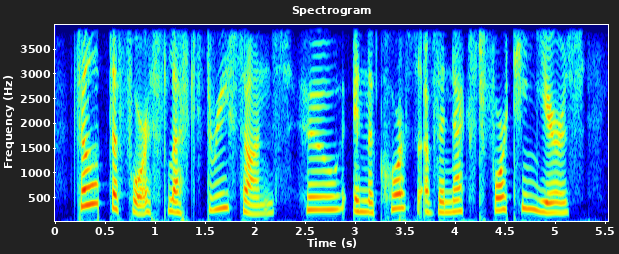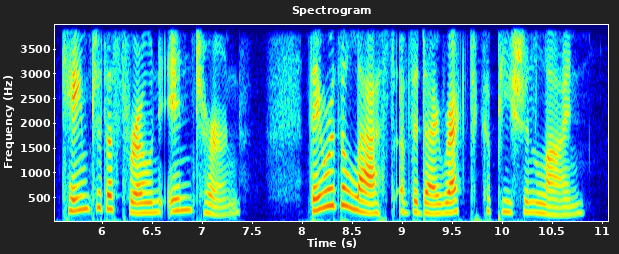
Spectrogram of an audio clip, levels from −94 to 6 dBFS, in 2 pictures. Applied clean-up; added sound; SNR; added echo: neural separator model SepFormer WHAM!.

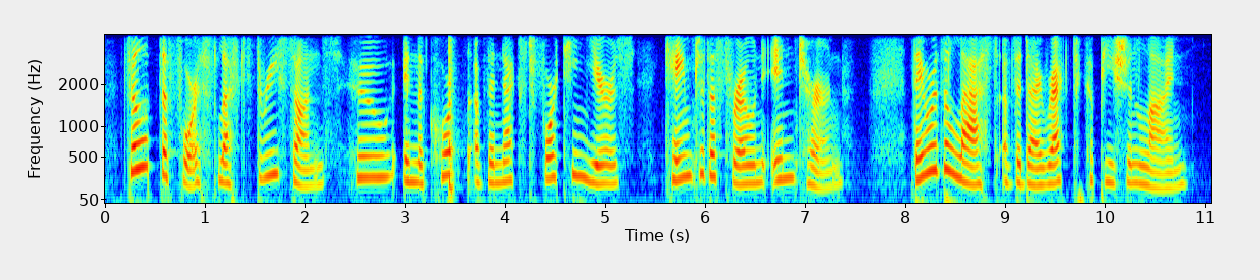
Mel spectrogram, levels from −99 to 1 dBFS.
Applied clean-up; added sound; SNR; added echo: neural mask model RNNoise.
